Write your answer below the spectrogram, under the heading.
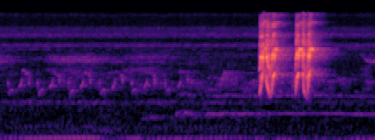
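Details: Kalimantan greater green leafbird, young male newly out of spotted plumage, throat turning black, vocal. A low hum fades, then two loud harsh rasping chips follow in quick succession.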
